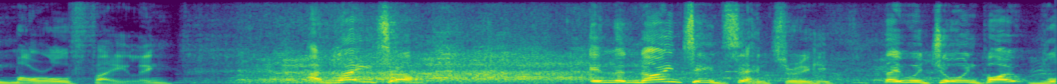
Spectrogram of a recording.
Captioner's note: studio audience laughing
